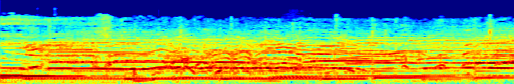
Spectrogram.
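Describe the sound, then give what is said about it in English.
Several voices mimic a crowd cheering and hollering at a couple kissing beside a fire pit, a loud, steady burst of overlapping whoops and high, swooping cries that lasts a few seconds without real words. “Nobody's cheering and clapping and hollering”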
